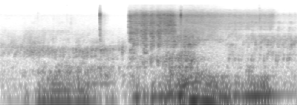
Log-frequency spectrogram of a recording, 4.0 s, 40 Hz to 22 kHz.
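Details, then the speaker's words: Rover 75 at idle: sounds fine until the air conditioning is switched on, then a light, loosely regular tapping about three or four a second; also taps when turning the wheel; battery and alternator charging fine; cause unclear. "now it's sounds fine and when i put the air conditioning on you'll notice it as well"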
